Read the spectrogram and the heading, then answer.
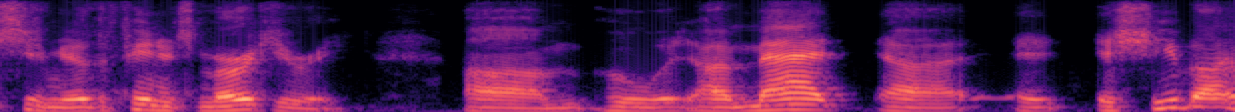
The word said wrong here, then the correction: Ishbia: Am I pronouncing that right? – I think so. It's either Ishiba or Ishbia. – Ishbia.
